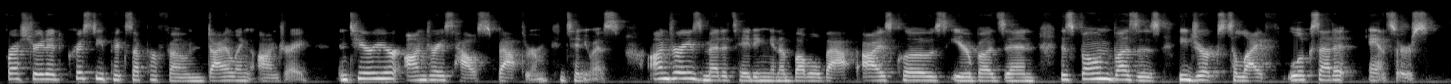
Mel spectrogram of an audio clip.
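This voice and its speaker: A woman narrates a screenplay at a table read in a slightly low voice. She reads out scene headings and action descriptions in a scripted narration style. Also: lively intonation, takes it slowly, hardly any pauses, a bit bright. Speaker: stage-direction narrator.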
